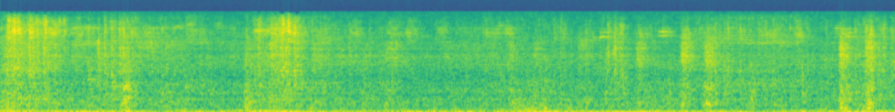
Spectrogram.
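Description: Cabin noise of an electric multiple-unit commuter train rolling slowly through a station, a steady rumble of wheels on rail with occasional clacks over rail joints.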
